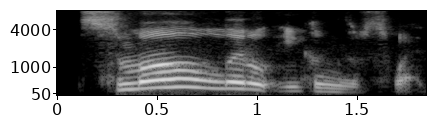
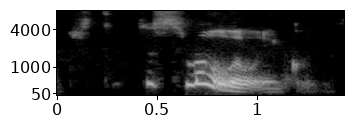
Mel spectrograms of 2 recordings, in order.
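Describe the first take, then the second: First: "small" pushed up high with a falling tune; stress on small. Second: "small little inklings" said much softer as an aside; soft repeat. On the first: Describing Honey's nervous sweat, punching "small" high. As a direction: lean hard on "small" with a high fall. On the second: Repeating the sweat detail to viewers, much softer. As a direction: let "small" fall away quietly, under the breath. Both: Real, not acted.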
